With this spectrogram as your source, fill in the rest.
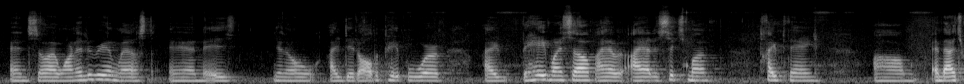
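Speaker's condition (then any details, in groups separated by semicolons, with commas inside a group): Cleft palate and cleft lip; over 30 years ago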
